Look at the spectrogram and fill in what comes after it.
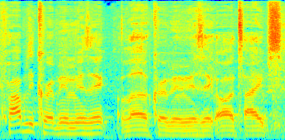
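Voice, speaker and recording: A man talks at a very fast pace in a very deep, low pitch with fairly even intonation. Noticeable background noise and audible room echo fill the recording. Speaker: college football player. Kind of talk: casual interview.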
